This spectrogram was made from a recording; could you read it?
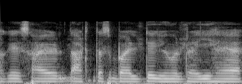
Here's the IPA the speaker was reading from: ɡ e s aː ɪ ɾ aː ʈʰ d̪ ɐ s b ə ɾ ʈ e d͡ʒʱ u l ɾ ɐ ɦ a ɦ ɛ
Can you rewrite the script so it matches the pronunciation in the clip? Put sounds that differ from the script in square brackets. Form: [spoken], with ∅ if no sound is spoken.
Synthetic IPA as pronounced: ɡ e s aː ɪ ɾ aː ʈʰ d̪ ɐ s b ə [l] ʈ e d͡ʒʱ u l ɾ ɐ ɦ [i] ɦ ɛ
